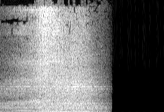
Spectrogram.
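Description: Rocks crash down with a loud, rumbling roar, then stop abruptly.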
